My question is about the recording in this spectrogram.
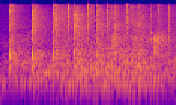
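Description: Hands rapping on desktops in an irregular run of sharp knocks, a few each second, thinning toward the end: debate-style desk-knocking applause.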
